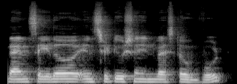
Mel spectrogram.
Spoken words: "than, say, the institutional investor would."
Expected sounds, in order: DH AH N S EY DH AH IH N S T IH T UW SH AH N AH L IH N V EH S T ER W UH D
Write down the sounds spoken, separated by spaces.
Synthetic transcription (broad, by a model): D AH N S EY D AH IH N S T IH T UW SH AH N IH N V EH S T ER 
